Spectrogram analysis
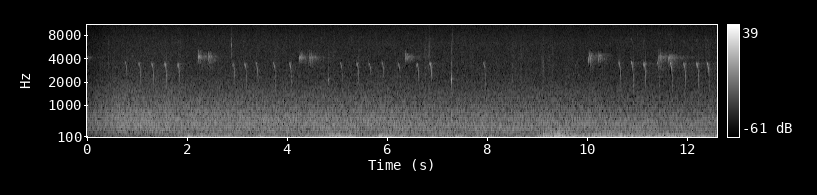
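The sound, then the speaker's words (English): Flight calls of a crossbill in a dead tree at a camp: sharp, high-pitched 'kip' notes repeated in quick bursts of several, mixed with a few brief buzzier notes, over a steady low rumbling background noise. “We've got a crossbill here in the camp, in the dead tree, giving robust song. And that's flight call right now.”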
